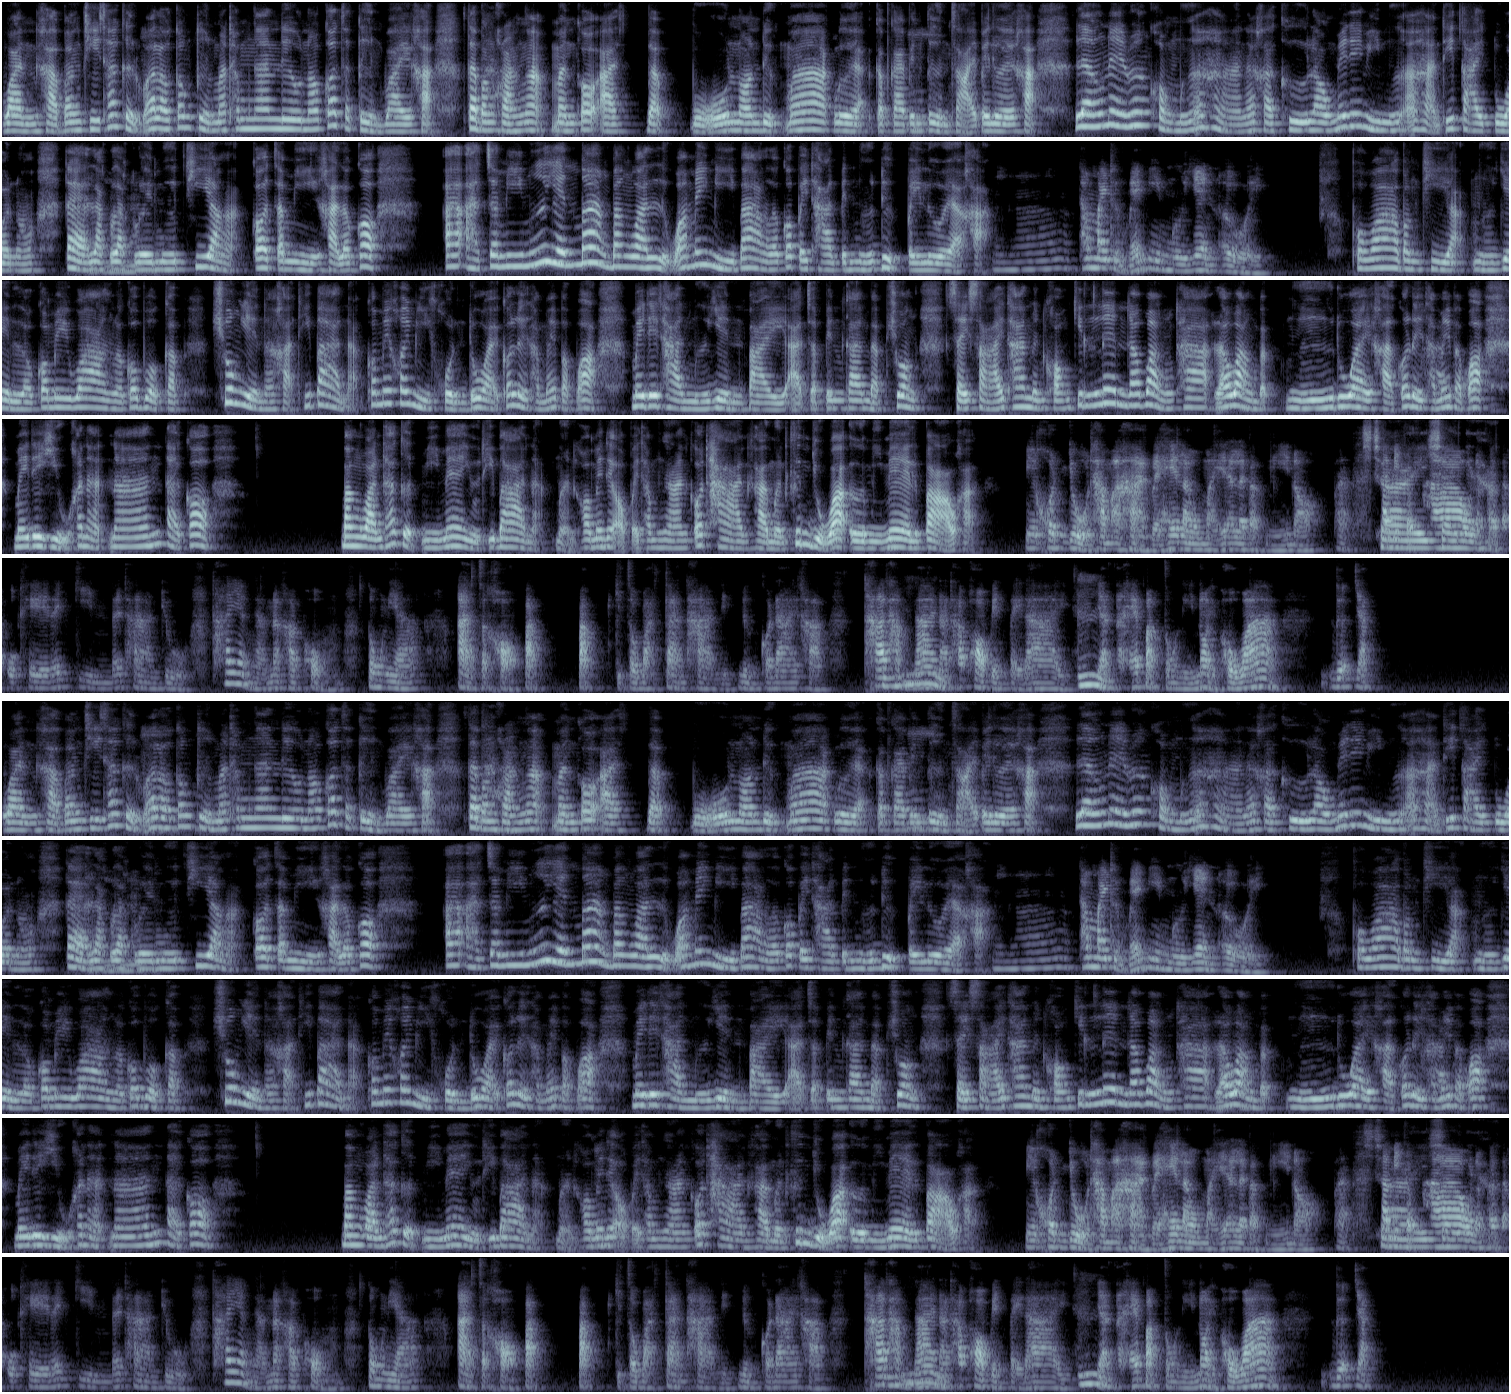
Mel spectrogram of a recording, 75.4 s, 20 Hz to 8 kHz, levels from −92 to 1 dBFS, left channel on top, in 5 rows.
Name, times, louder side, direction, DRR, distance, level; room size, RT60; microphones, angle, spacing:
voice 1, 0.0-6.6 6.9-19.1 19.5-24.9 28.6-31.9 32.3-47.5 48.6-54.9 58.8-60.2 69.1-69.7 71.0-71.4, left 5 dB, 85° left, 0.4 m, -27 dB
voice 2, 4.8-5.1 9.0-9.3 15.9-16.7 25.0-27.7 42.2-42.7 44.3-44.8 51.1-51.3 55.4-64.4 64.8-65.6 66.0-66.2 66.5-73.2 73.5-73.9, equal, ahead, 0.5 m, -35 dB
2.5 x 2.3 x 3.5 m
head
